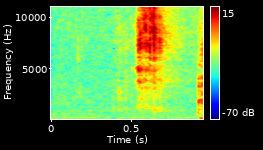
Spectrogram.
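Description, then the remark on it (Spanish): Crunchy bites into the belly of a large edible insect: two sharp, crackling bursts of crunching, the second starting right at the end, over a quiet background with no talking. “Muérdale nomás la pancita”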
